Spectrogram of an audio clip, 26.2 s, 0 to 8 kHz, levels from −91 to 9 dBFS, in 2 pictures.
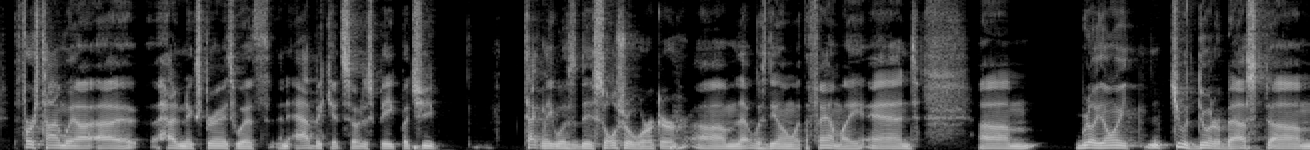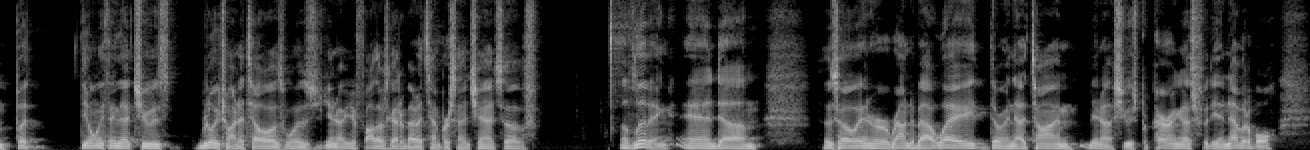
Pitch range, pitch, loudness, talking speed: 110-120 Hz, 115 Hz, -20 LUFS, 190 wpm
